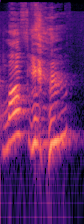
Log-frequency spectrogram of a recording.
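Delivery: high, sing-song mock love you; teasing imitation of the stranger; mock call-out. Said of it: "calls out".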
